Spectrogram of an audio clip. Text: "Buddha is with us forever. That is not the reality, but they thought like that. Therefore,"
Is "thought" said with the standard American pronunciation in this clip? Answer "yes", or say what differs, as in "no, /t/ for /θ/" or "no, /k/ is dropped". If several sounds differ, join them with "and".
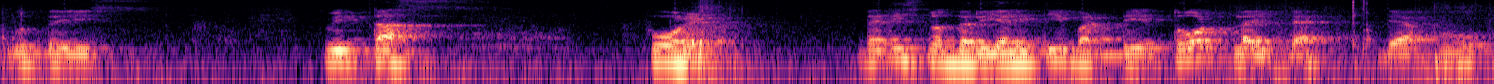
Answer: no, /t/ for /θ/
